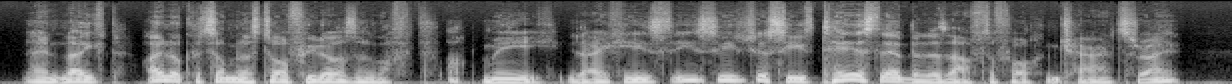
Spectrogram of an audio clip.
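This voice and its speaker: On a very clean recording with a silent background, a man with a Limerick accent speaks in a medium pitch with a dark, mellow tone that is somewhat breathy. He talks at a fairly quick pace with hardly any pauses, very even loudness and very wide pitch swings. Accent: Limerick Irish. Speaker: barbershop owner. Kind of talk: casual chat.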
